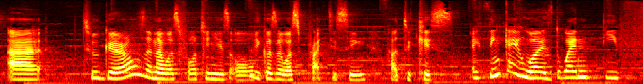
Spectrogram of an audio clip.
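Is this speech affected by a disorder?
No.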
